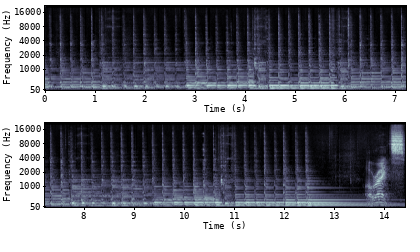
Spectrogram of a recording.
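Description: Acoustic guitar strumming the post-chorus of a song, with steady sustained chords in a regular rhythm played alone and close, ending with a brief bright slide or scrape.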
